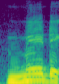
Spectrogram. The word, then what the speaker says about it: মেডে: তিনি মেডে শব্দটি বেছে নেন ফরাসি শব্দ মেদে থেকে, যার অর্থ আমাকে সাহায্য করুন। ইংরেজি ভাষাভাষীদের উচ্চারণের সুবিধার্থে এটিকে মেডে হিসেবে প্রচলিত করা হয়।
